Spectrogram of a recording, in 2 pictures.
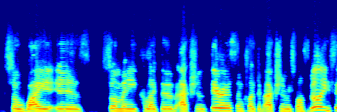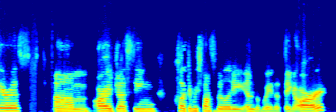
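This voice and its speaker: Pitched fairly high, a woman talks at a fairly quick pace with fairly even intonation. The sound is dry and close, with no echo. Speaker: philosophy researcher. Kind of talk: academic conference talk. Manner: fast.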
